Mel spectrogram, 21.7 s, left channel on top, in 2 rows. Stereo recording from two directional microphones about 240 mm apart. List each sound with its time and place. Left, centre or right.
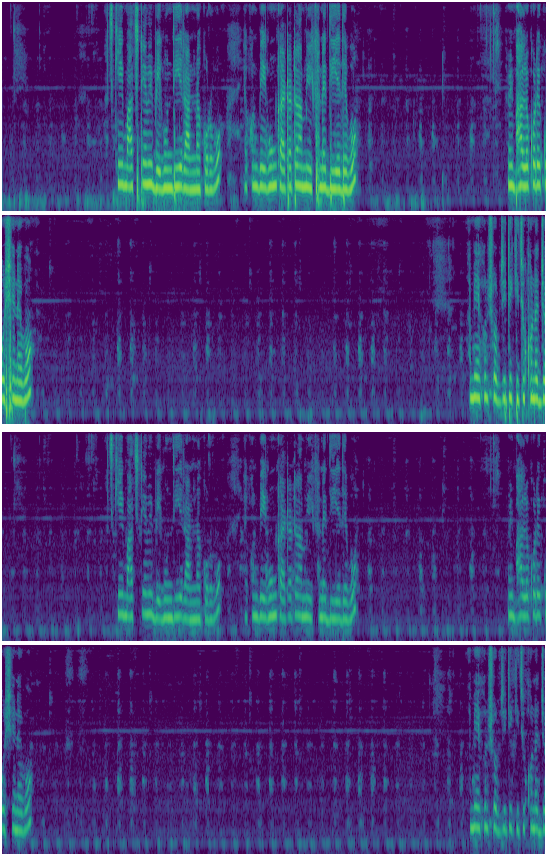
0.2 s a sound: left
2.0 s speech: left
9.7 s speech: left
20.1 s speech: left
